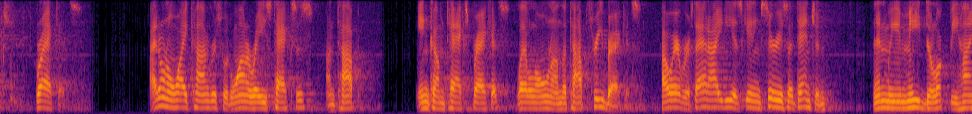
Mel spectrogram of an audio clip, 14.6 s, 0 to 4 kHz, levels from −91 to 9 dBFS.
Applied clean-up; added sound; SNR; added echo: none; none; none; none.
